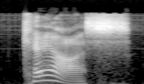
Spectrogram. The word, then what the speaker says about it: Caos: your chaotic face because we are doing chaos which runs with rhymes with house mmm well kind of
